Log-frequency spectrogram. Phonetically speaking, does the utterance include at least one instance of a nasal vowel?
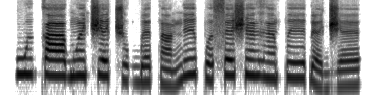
yes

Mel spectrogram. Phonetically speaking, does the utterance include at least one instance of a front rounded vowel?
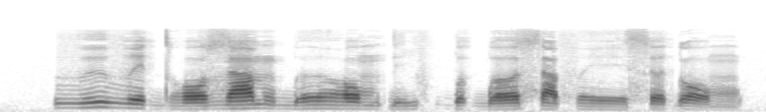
no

